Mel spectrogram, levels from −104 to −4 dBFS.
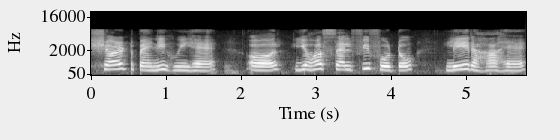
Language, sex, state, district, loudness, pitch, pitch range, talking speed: Hindi, female, Himachal Pradesh, Shimla, -14 LUFS, 240 Hz, 225-265 Hz, 105 wpm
